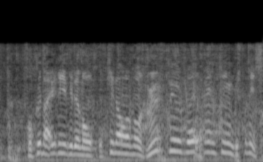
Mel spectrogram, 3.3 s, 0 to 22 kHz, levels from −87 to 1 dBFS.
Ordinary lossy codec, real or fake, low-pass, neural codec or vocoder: none; fake; 7.2 kHz; codec, 16 kHz, 2 kbps, FunCodec, trained on LibriTTS, 25 frames a second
